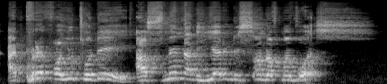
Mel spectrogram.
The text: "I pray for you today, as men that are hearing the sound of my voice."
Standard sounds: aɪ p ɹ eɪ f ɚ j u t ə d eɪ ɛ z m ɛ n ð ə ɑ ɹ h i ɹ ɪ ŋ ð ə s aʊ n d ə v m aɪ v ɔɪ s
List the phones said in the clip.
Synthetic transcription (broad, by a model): aɪ p ɹ eɪ f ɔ j u t ə d eɪ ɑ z m ɛ n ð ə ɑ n h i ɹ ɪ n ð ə s aʊ n d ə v m aɪ v ɔɪ s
